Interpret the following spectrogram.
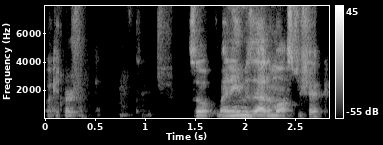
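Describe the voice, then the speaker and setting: A young man, a master's student, giving an academic slide presentation over a screen-recorded video call, halting with many fillers and restarts. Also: lowish voice, mellow.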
